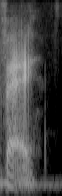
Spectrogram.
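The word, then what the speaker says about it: Weil: Is it Simone V? That's the way I That's how I've always pronounced it too.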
